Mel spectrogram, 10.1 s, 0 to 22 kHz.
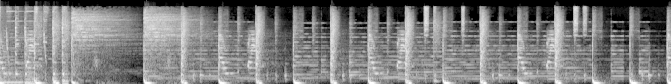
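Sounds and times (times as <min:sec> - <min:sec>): kick drum beat: 0:00.0 - 0:01.2, 0:02.2 - 0:08.0, 0:08.9 - 0:09.8
background music: 0:00.0 - 0:10.0.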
